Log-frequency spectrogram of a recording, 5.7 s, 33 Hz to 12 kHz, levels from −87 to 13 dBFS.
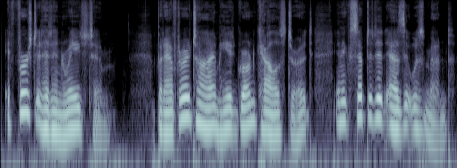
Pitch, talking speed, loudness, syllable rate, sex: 135 Hz, 240 wpm, -17 LUFS, 6.2 syllables/s, male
